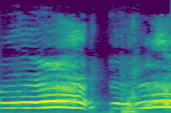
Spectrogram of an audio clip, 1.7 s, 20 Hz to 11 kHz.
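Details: Newborn cry after a delivery that followed the mother's waters breaking at 37 weeks.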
